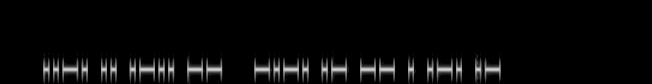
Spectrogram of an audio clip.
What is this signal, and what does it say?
Morse code, heard as a keyed tone, about 25 wpm, 700 Hz. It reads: FILM CAMERA
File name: practice / 25wpm / Difficult Words - Speed-Racing with Hints - 25wpm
